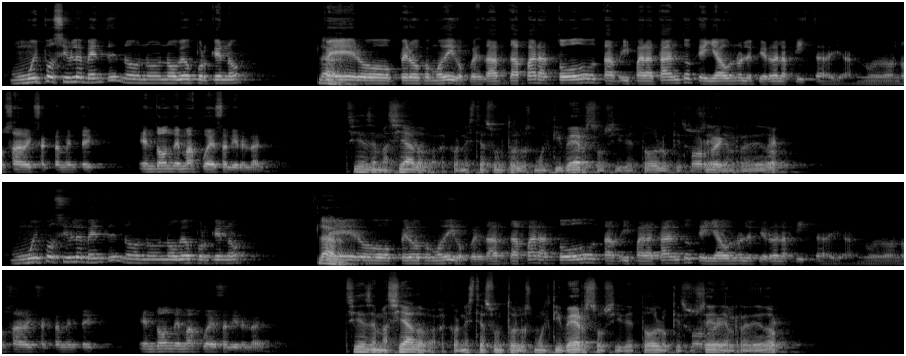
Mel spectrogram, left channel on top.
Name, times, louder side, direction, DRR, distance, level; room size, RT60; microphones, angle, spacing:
voice 1, 0.1-2.4 3.2-9.9 10.4-11.6 13.9-14.2 15.9-16.2 16.6-16.8, left 4 dB, 50° left, 13 dB, 0.4 m, -30 dB
voice 2, 3.1-3.5 12.5-16.8, right 4 dB, 70° right, 11 dB, 0.5 m, -30 dB
11.5 x 4.8 x 2.8 m, 0.65 s
head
